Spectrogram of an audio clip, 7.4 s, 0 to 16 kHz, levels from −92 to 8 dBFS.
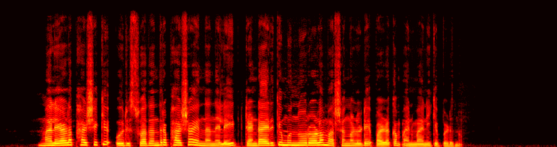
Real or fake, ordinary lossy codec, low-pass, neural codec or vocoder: real; none; 14.4 kHz; none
